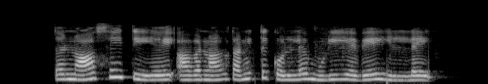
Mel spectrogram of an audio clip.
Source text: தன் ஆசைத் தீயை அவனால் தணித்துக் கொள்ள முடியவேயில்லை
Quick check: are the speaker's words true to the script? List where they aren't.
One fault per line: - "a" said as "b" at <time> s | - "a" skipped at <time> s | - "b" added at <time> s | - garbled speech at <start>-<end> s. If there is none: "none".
none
